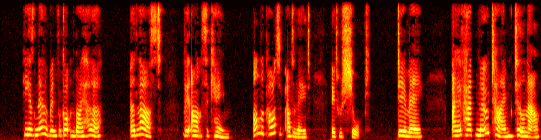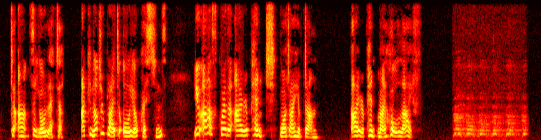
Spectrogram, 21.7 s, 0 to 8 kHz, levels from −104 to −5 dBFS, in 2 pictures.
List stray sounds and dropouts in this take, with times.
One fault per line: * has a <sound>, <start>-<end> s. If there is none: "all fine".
* has a bark, 19.9-21.4 s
